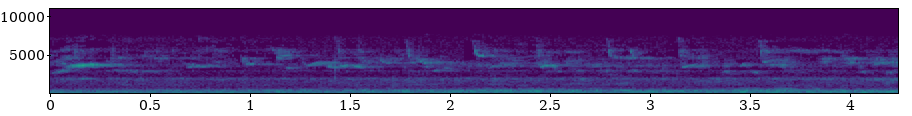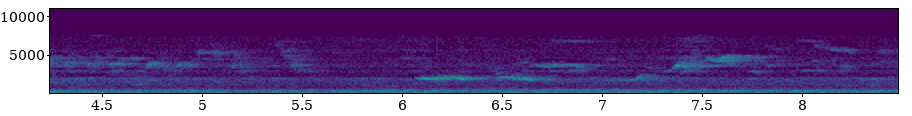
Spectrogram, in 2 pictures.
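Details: Nestling northern goshawk being fed at the nest on 25 June 2018: a brief pair of thin whistled notes late on, after a stretch of busy high songbird chirping over a low, steady rumble.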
